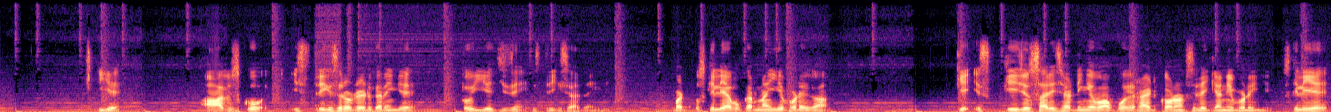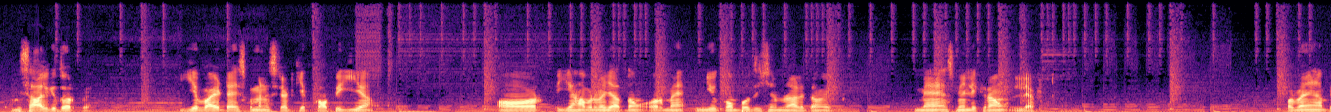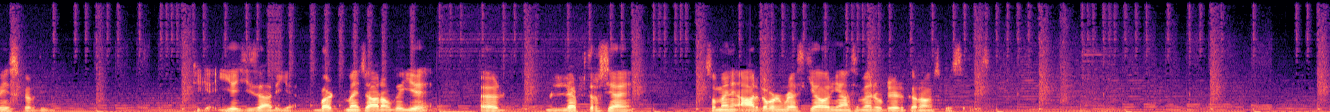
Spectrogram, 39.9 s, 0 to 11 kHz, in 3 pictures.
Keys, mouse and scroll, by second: 1.1-3.0 drag, 8.5 ctrl+z, 14.1 click, 15.8 ctrl+c, 17.8 click, 24.5 Return, 26.9 scroll down 1, 27.7-28.3 drag, 30.9-31.5 drag, 33.1 r, 34.3-35.5 drag, 39.4 u.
